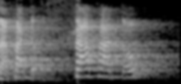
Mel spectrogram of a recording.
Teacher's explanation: your Z is always a TH, and your C almost, it sounds almost like a TH.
